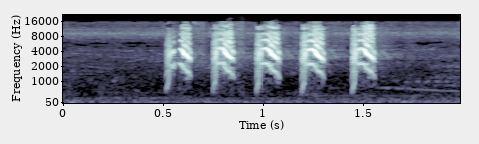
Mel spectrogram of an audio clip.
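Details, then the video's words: Five evenly spaced, rasping chirps from a green baby parrot, delivered about four per second in one short series. "Green Baby Parrot Chirping Sounds"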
